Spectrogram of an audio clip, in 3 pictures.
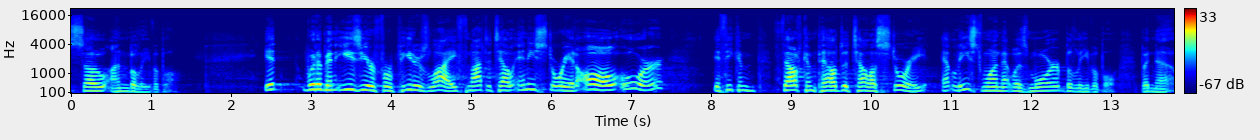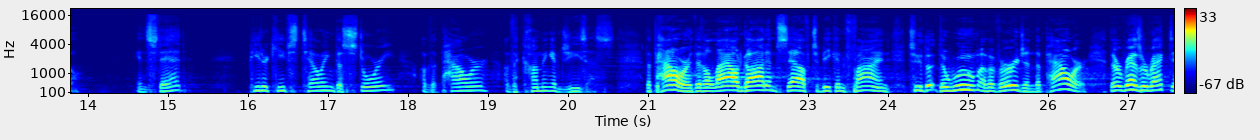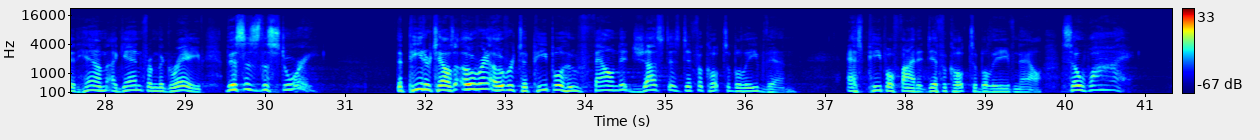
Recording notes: At Redeemer Presbyterian Church in Charleston, SC, our youth and children helped lead us in worship. The youth and children told the Christmas Story. Our senior pastor wrapped up their pageant with a short sermon about rejoicing in the prophecy.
